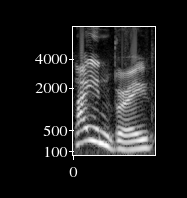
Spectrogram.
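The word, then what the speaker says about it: Irn-Bru: You know, like, so Iron Brew spelled like iron, IRN BREW is like a Scottish pop drink. fizzy drink, which is super popular. Oh. And it's orange colored like that, and that's called Ion Brew, and it's shaped like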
